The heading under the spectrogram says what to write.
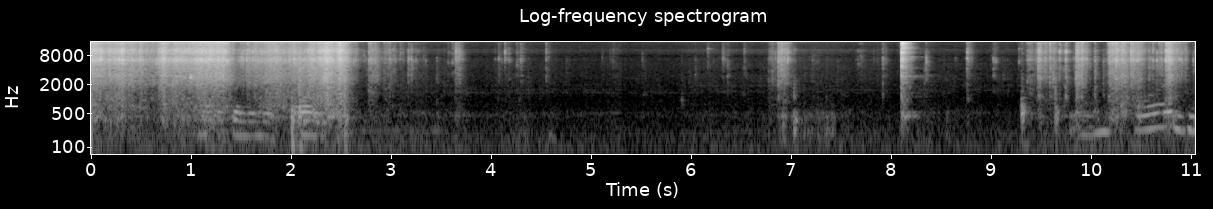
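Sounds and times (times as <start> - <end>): plastic packaging rustling: 0.0 - 4.5, 9.3 - 11.0.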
